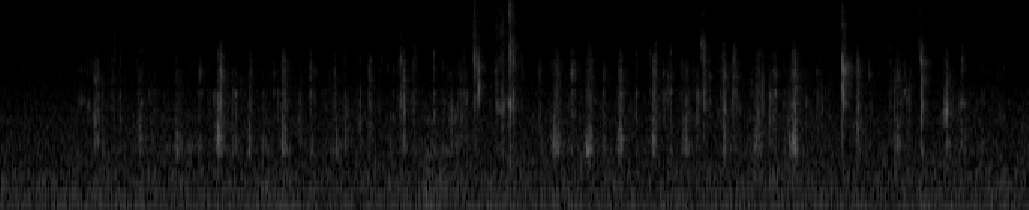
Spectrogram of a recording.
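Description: Faint close-up eating sounds of a person chewing fish and cherry tomatoes: soft, irregular wet clicks and crunches, with a few sharper ones about a quarter of the way in, halfway through and near the end.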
